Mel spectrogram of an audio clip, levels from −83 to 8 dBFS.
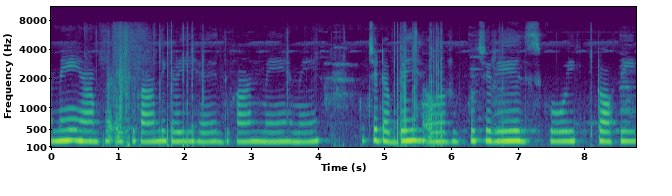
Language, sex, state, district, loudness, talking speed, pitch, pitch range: Hindi, female, Punjab, Fazilka, -14 LUFS, 125 wpm, 225 Hz, 215-230 Hz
